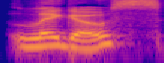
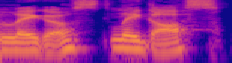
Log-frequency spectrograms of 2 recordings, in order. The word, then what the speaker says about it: Lagos: So would that make it Lagos instead, if it was Portuguese? Entirely possibly. We're pronouncing it like it's Spanish.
